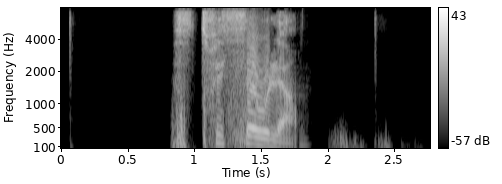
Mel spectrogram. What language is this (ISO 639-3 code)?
kab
